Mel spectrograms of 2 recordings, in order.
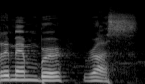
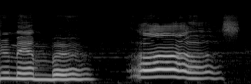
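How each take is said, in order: First: The word us starts with an R sound. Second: The word us starts with a plain vowel. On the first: The speaker calls it wrong. "nilagay niyo yung R ulit" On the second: The speaker calls it right. "yung R dun sa us kasi pinutol niyo na po siya"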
